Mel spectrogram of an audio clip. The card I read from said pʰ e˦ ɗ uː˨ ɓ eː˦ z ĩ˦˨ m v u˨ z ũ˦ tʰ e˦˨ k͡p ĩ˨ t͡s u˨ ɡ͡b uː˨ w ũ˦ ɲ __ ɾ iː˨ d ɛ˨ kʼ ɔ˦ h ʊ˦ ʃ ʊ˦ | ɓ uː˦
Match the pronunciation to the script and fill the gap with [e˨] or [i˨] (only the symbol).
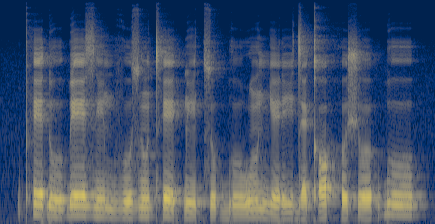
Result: e˨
